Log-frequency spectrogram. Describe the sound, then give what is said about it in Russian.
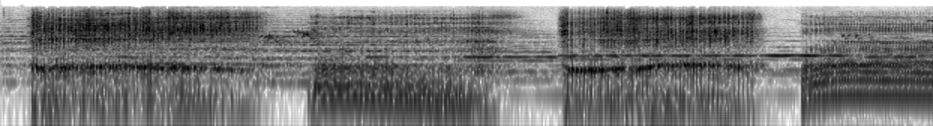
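Loud snoring from a voice imitating a grey wolf lying asleep in the sun: four heavy breaths alternating rasping, throaty inhales with groaning, growly exhales in a steady rhythm, with no talking. “Серый волк храпит во всю пасть.”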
